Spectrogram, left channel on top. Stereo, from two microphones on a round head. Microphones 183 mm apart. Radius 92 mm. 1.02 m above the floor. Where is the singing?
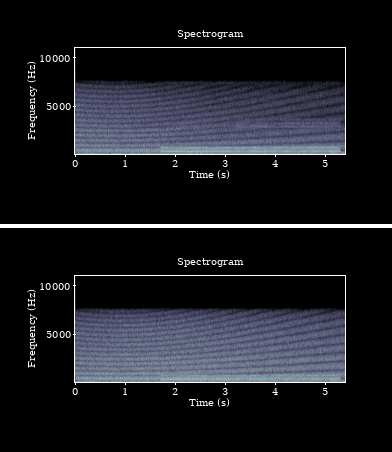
60° left (ahead or behind).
